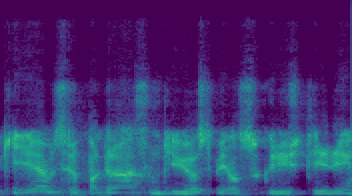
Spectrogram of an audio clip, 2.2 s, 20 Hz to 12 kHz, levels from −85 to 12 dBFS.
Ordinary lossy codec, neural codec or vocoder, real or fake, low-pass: MP3, 96 kbps; autoencoder, 48 kHz, 128 numbers a frame, DAC-VAE, trained on Japanese speech; fake; 10.8 kHz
